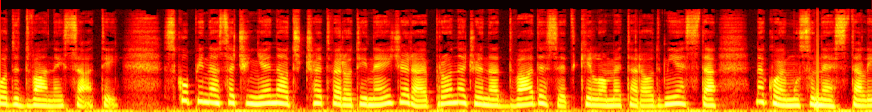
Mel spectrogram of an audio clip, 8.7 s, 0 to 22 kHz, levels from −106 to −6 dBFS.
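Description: Chunks out of order occur at 7.33 to 7.35 s, just after "km od mjesta", and again at 8.15 to 8.18 s, after "km od mjesta na". In each, a 10 ms slice of the speech plays late. It lands one chunk behind its place the first time and two chunks behind the second time. No audio is lost, but the sequence is scrambled. Each event leaves three abrupt joins, heard as a brief jumbled stutter.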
